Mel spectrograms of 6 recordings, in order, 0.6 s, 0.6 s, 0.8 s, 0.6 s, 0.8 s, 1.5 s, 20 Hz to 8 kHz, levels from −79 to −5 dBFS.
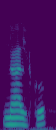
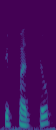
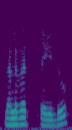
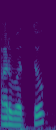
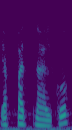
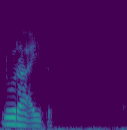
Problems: low volume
